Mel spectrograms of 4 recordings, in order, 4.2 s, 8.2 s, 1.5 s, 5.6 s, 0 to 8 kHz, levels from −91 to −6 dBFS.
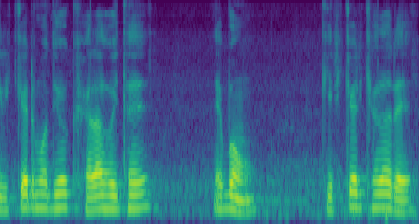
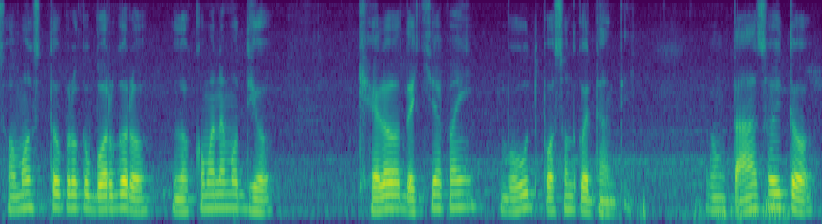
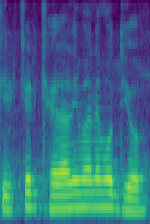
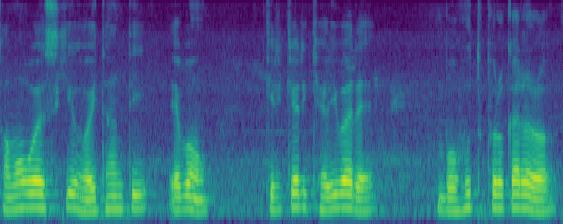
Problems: none marked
